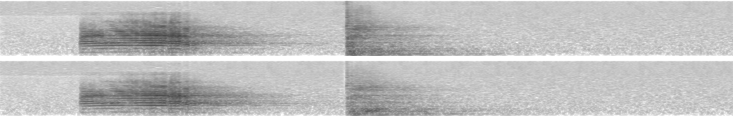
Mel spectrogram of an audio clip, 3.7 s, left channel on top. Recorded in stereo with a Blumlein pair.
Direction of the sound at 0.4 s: 10° left.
